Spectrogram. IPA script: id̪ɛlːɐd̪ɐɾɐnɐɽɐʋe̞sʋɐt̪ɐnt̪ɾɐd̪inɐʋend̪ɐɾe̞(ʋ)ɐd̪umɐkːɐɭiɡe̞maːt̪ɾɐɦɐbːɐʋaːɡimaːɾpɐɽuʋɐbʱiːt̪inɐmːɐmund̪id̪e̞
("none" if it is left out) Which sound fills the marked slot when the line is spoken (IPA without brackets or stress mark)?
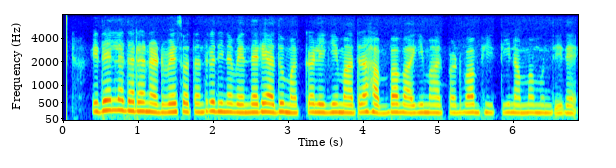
none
